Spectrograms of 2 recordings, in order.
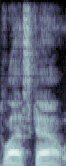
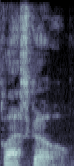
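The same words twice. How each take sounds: First: The ending does not sound like Moscow. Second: The ending sounds like Moscow. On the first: The speaker calls it wrong. "it's not Glasgow" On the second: The speaker calls it right. "it's Glasgow, like Moscow"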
